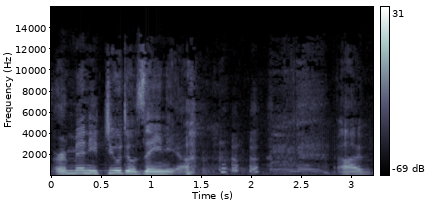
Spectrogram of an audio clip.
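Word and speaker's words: Ermenegildo Zegna: And importantly, because I'm on the board of an Italian luxury goods company, the correct pronunciation is Ermeni Giudozania.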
